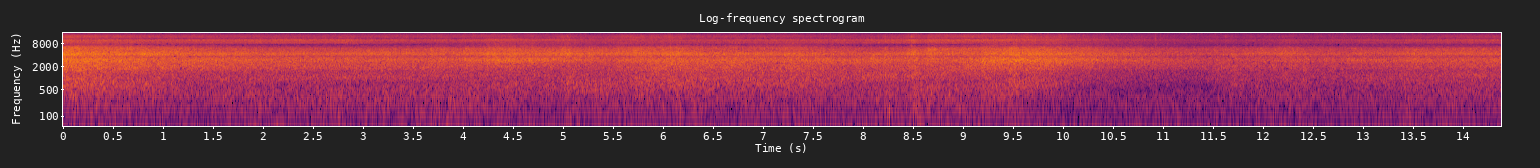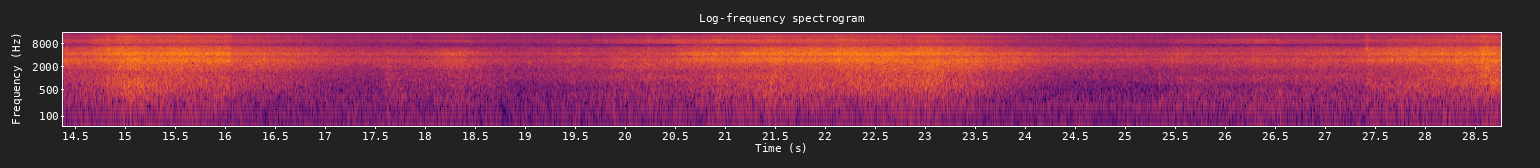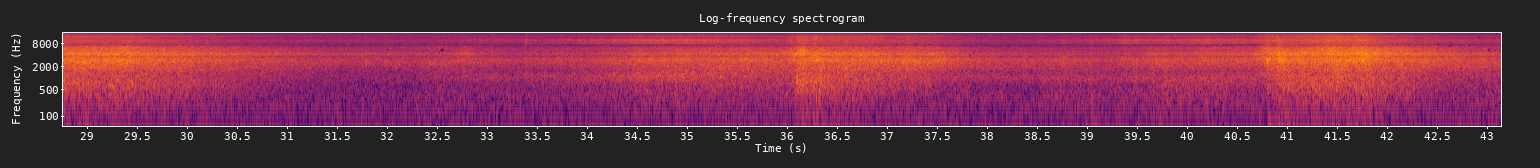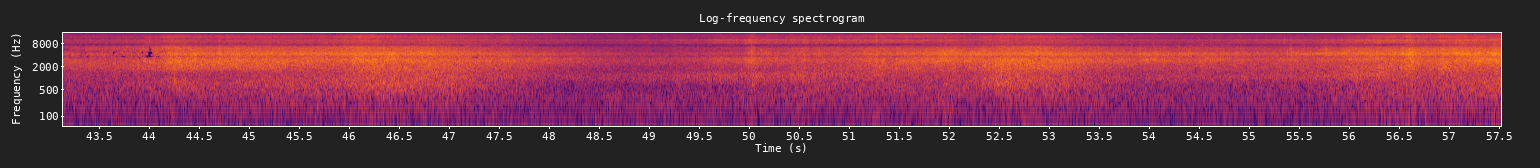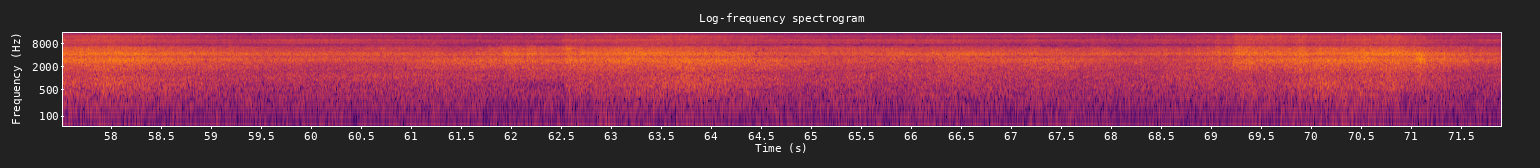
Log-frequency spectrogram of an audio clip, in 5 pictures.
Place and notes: {"title": "Dunkerque Braek beach surf - DK Braek beach surf", "date": "2009-04-18 21:15:00", "description": "Dunkerque, surf at the beach of the Digue du Braek. Binaural. Zoom H2, Ohrwurm binaural mics.", "latitude": "51.05", "longitude": "2.29", "timezone": "Europe/Berlin"}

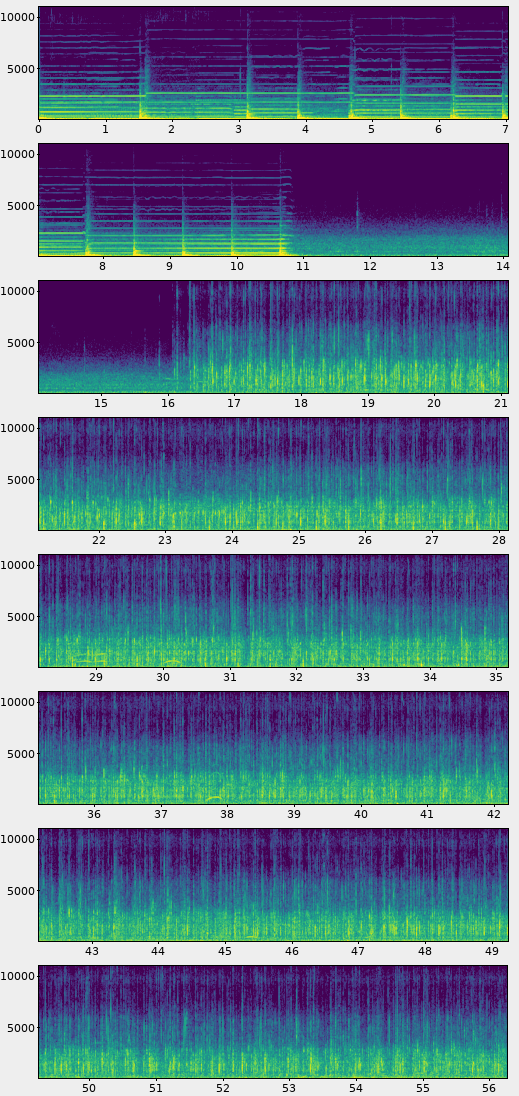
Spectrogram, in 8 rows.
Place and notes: {"title": "Parc du Heyritz, Chem. du Heyritz, Strasbourg, Frankreich - Street Theater", "date": "2021-08-29 18:00:00", "description": "Next to the lifting bridge. A boat passing through, hence the alarm- beep sounds of the moving bridge. A street theater group acting on the lawn nearby, coming to the end of their performance.", "latitude": "48.57", "longitude": "7.74", "altitude": "141", "timezone": "Europe/Paris"}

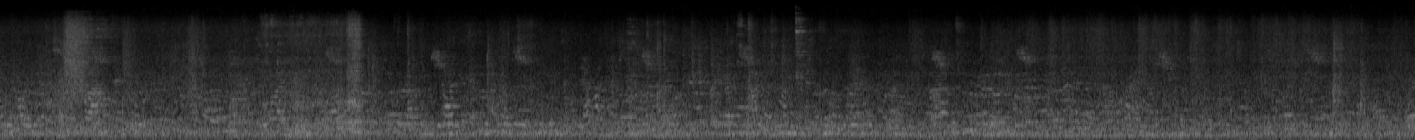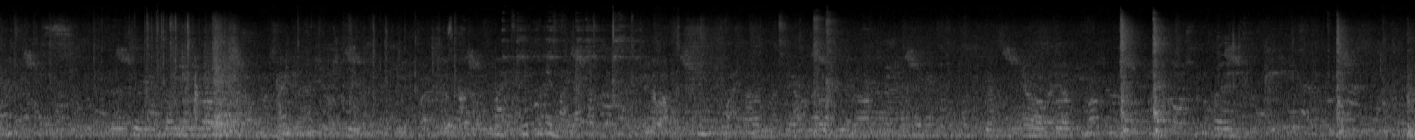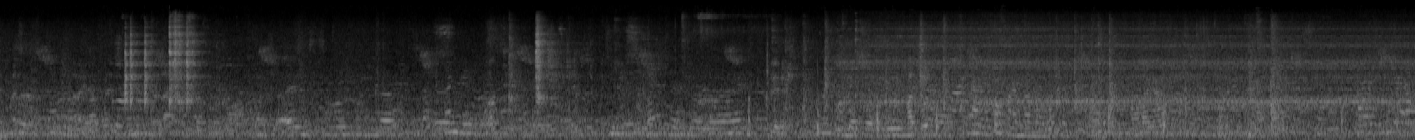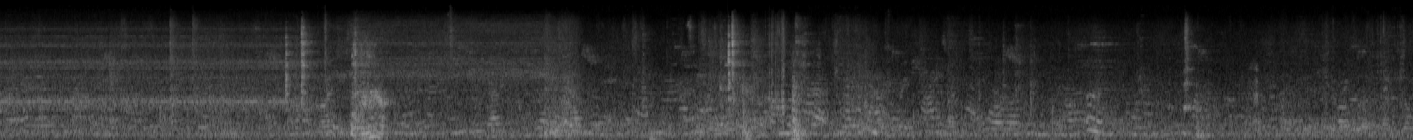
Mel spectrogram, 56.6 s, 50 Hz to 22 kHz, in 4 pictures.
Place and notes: {"title": "Sternplatz Eiscafe, Bayreuth, Deutschland - Sternplatz Eiscafe", "date": "2013-05-28 15:04:00", "description": "Sternplatz - Eiscafe\nolympus ls-5", "latitude": "49.94", "longitude": "11.58", "altitude": "343", "timezone": "Europe/Berlin"}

